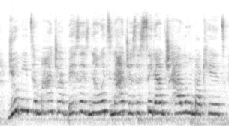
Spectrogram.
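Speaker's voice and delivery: high, indignant retold rant; mock screaming. Mother rounding on a passenger on the phone, mock screaming. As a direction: imitate an irate mother laying into someone, pitch held high. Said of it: "screaming at this lady".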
